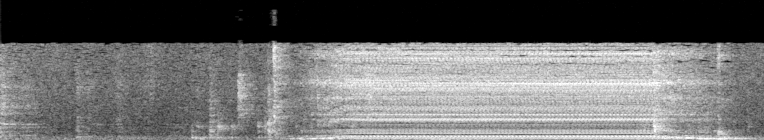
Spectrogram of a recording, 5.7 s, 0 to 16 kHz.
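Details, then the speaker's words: Minn Kota bow-mount trolling motor (max 70 lb thrust) after armature and brush assembly replacement, running with prop on, battery reconnected: spools up to a smooth, even hum with steady tone, no rattle or scraping, winds down cleanly; normal running. "You can just hear it. It sounds smoother, and you can really feel like it really rotating now, which is awesome."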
